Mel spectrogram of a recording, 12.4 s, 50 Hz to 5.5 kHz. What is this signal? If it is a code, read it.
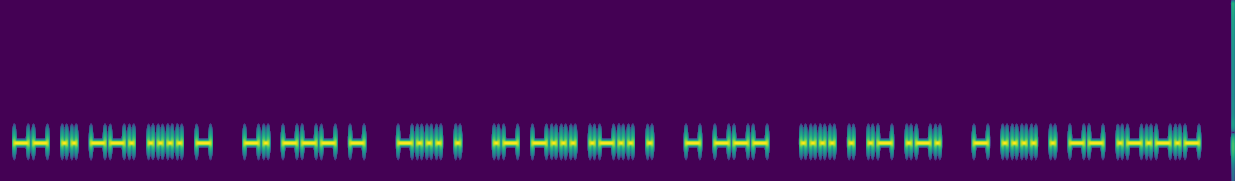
Morse code, heard as a keyed tone, about 25 wpm, 600 Hz. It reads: MIGHT NOT BE ABLE TO HEAR THEM.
